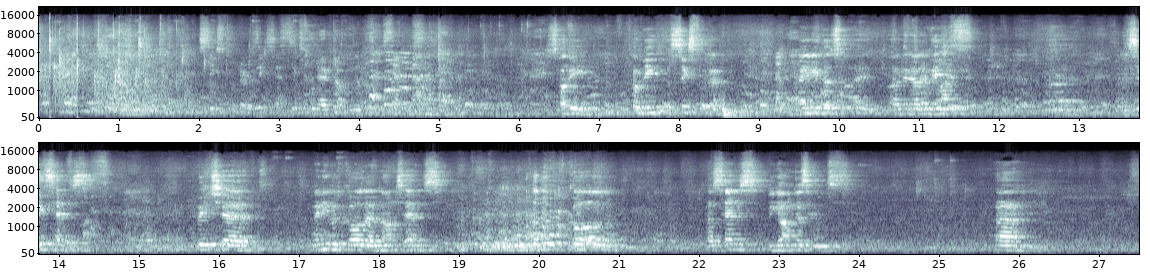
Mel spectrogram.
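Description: A man speaks calmly into a microphone over a loudspeaker in a large echoing hall.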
